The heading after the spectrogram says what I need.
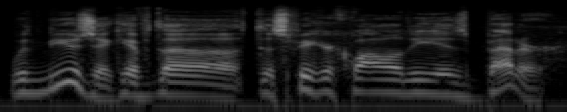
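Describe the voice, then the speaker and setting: A man's voice: medium pitch, lively intonation, brisk, darkish tone, no echo. A man chatting casually with a riding partner outdoors on a trail ride.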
